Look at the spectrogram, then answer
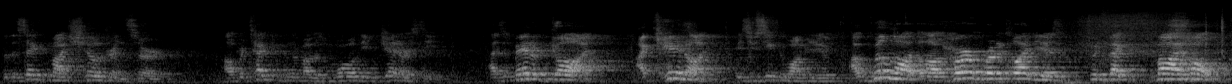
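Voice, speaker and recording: Across a very echoey hall, far from the mic, a man acts a stern Victorian preacher in a stage play. His high male voice moralizes with indignant righteousness. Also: expressive, brisk, a bit bright. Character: stern, self-righteous 19th-century preacher husband. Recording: echoey hall, distant mic, faint noise.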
